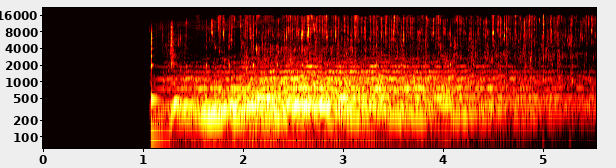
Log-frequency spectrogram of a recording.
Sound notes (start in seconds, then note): 1.1 bubbling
